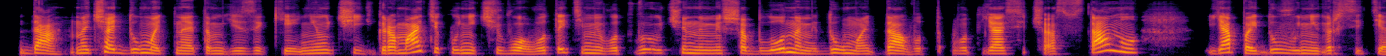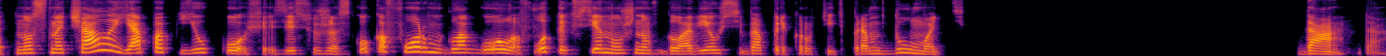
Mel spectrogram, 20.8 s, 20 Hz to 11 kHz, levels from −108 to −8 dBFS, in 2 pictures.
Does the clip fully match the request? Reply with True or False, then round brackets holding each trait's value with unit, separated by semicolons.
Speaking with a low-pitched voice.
False (185 Hz)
